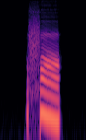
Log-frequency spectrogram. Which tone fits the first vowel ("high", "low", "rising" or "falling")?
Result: low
